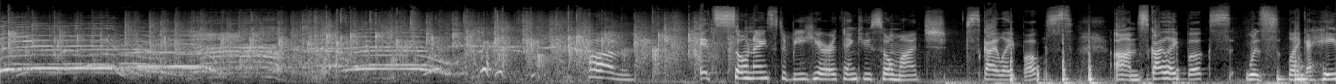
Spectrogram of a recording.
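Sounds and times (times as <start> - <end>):
applause from a bookstore audience welcoming an author: 0.0 - 7.0
speech: 6.0 - 13.3.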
